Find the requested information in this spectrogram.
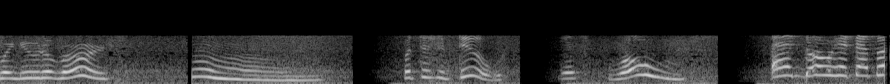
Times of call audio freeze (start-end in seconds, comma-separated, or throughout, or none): none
